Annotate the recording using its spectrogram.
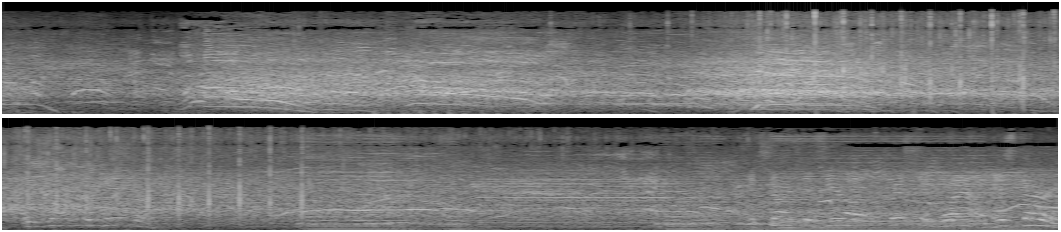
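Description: A large crowd cheers and roars in a huge echoing arena.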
